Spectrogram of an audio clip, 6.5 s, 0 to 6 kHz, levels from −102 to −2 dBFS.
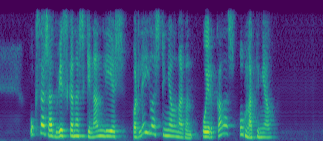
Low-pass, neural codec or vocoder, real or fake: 5.4 kHz; codec, 24 kHz, 0.9 kbps, DualCodec; fake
